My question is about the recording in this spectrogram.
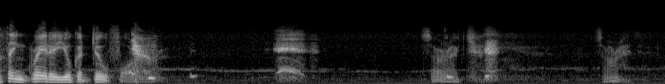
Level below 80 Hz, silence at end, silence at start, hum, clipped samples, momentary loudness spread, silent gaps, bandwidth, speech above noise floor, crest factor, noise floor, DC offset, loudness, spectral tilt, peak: -62 dBFS; 0.35 s; 0 s; none; under 0.1%; 23 LU; none; 11 kHz; 30 dB; 20 dB; -54 dBFS; under 0.1%; -25 LUFS; -6 dB/octave; -8 dBFS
